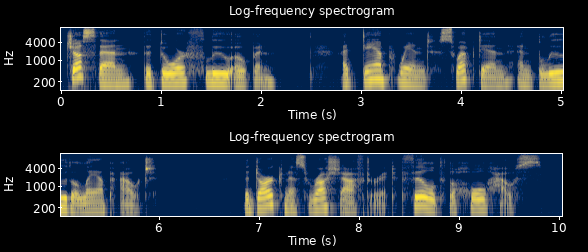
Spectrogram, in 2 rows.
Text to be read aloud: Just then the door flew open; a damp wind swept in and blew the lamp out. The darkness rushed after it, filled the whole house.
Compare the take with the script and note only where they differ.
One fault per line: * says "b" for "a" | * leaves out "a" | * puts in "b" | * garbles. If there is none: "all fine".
all fine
